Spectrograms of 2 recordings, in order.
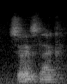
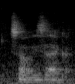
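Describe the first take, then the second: The two takes are said the same way.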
